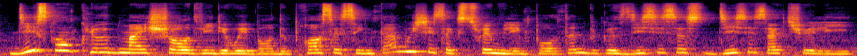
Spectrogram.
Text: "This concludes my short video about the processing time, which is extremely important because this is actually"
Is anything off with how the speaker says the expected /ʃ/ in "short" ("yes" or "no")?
no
